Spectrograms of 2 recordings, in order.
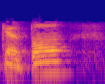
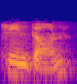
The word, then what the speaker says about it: Quinton: First of all, it's French, and the real French pronunciation is Quinton, but to Americans, that's probably not something you can figure out how to spell, but it is spelled Quinton.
